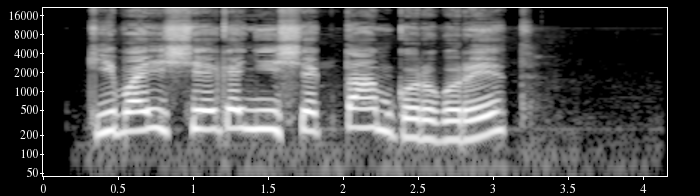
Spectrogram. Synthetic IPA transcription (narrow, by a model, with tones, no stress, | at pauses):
kiba˦i˦ʃekɛ˦ɲi˦ʃe˦k̚ta˦mko˨ɾo˨ko˨ɾe˦t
